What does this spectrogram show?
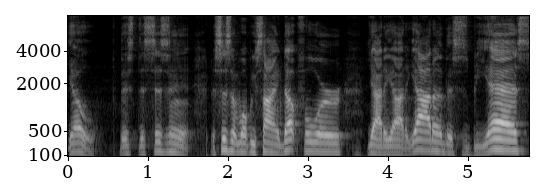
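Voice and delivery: ordinary talk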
